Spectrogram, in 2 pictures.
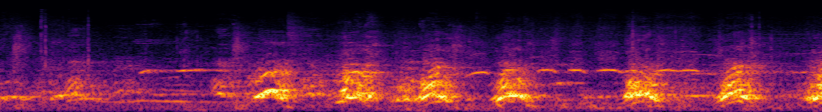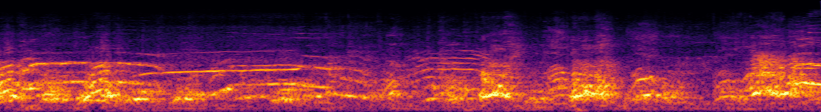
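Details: Dogs at a husky kennel bark in quick, irregular bursts mixed with high, sliding yelps and whines, the noisy chorus rising to a loud, excited finish; applause follows.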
